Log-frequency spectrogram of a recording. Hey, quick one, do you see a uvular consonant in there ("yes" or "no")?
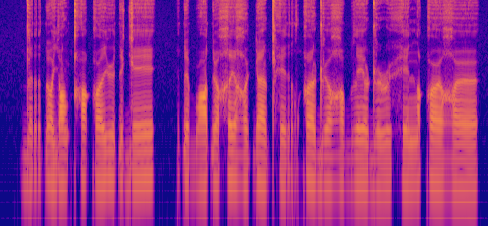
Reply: yes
